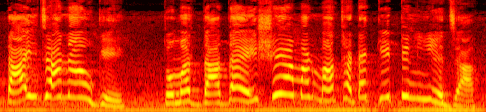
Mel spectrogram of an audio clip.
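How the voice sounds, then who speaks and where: An actress playing a domineering, sharp-tongued elder sister-in-law in an audio drama, scolding and quarrelsome. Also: female voice, very high-pitched, big pitch swings, moderate pace, noisy background. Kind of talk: Bengali audio drama acting.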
